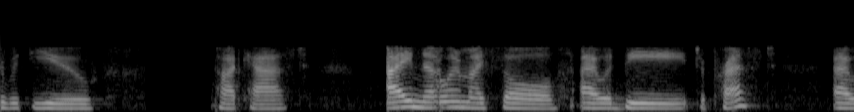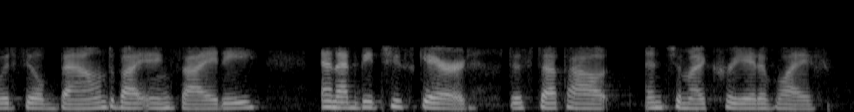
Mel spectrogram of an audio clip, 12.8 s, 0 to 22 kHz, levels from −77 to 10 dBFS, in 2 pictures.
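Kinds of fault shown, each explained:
Speex codec: Throughout the speech, a low-rate CELP coder starves the excitation of bits, leaving the voice plainly hoarse and noisy. The coarseness fits a setting around 11 kbps, where fine harmonic detail is replaced by an approximated, rough-textured signal.
VoIP packet loss concealed by the speech codec: At 0.85–0.94 s, 3.24–3.36 s and 6.16 s, the decoder bridges missing audio by extending its last pitch and spectral envelope at falling gain. Each gap sounds like a brief buzzy or noisy smear that fades, and the voice stays weakened shortly after.
Playback stall: From 1.09 to 1.58 s the output drops to silence for about half a second, cutting the speech off mid-flow before it resumes. This points to the player likely running dry of buffered data or being blocked, rather than to a codec effect.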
